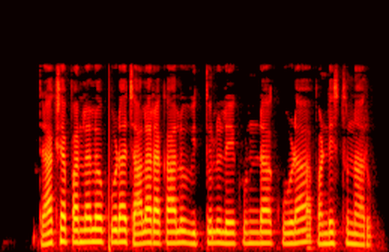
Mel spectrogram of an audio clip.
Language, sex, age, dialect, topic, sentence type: Telugu, male, 18-24, Telangana, agriculture, statement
